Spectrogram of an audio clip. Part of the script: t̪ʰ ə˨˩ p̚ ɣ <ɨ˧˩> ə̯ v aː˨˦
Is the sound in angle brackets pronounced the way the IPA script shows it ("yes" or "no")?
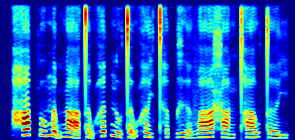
yes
